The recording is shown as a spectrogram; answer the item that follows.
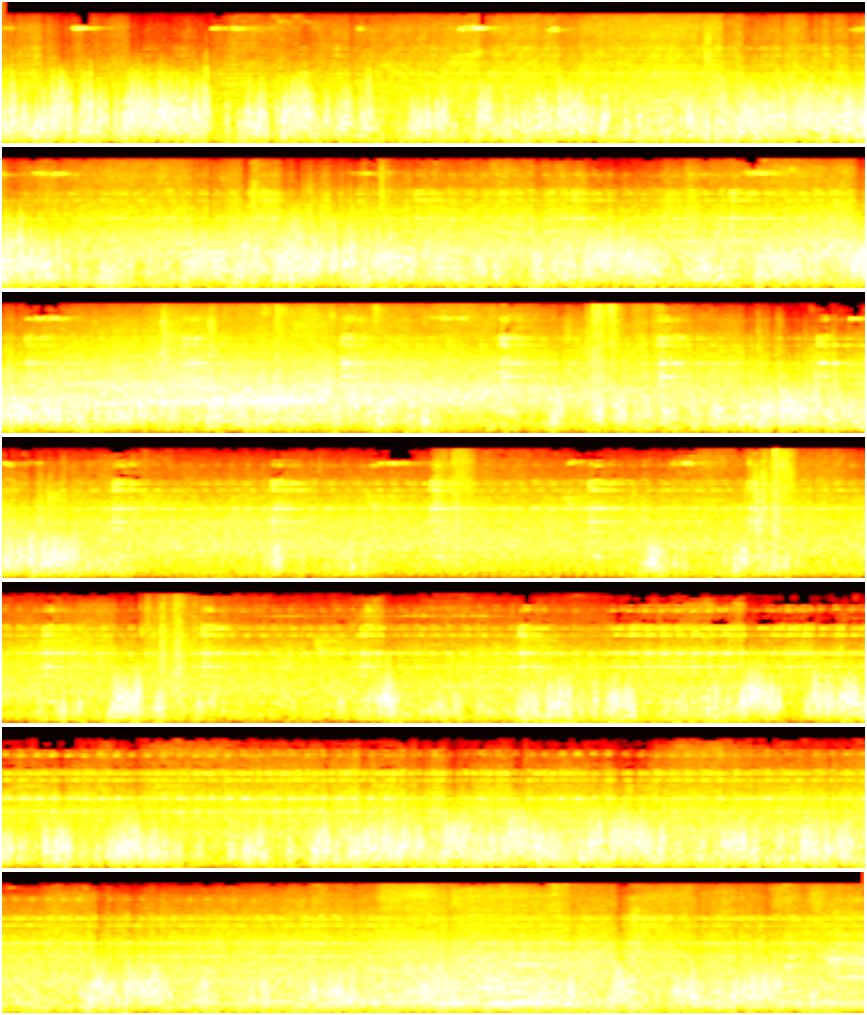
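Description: Busy city-street traffic noise beside the road: a steady wash of passing vehicles, swelling loudest about ten seconds in as a heavy vehicle goes by.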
